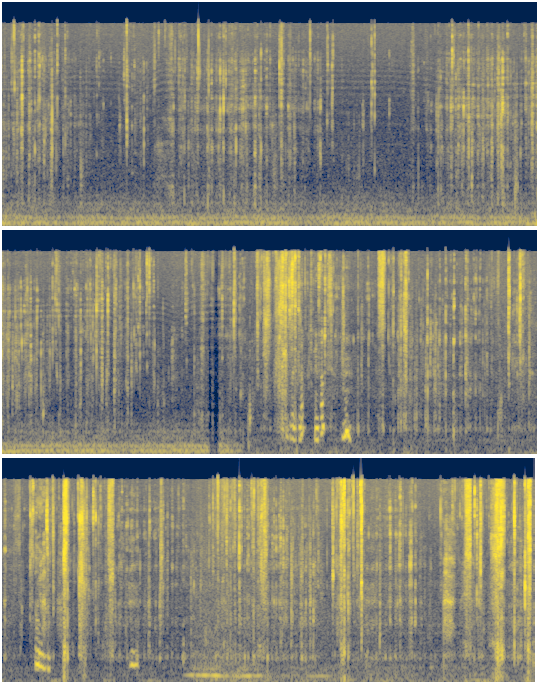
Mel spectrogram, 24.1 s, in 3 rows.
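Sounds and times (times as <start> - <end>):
wet chewing clicks and smacks: 0.0 - 18.7
low steady hum: 18.8 - 22.9.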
